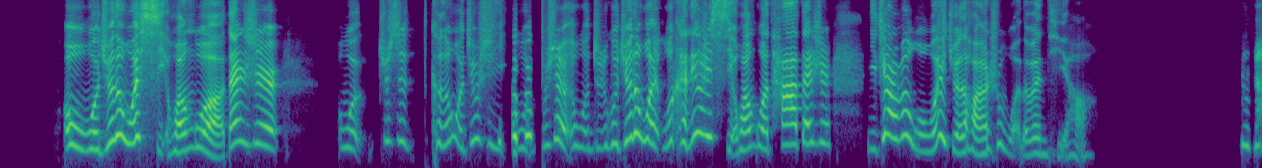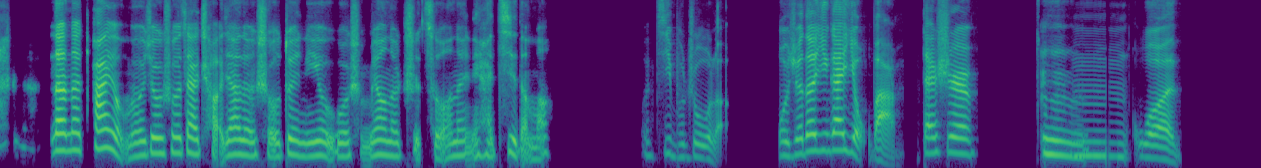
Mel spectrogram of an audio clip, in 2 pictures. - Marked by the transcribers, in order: chuckle; other background noise
- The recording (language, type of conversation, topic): Chinese, podcast, 有什么歌会让你想起第一次恋爱？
